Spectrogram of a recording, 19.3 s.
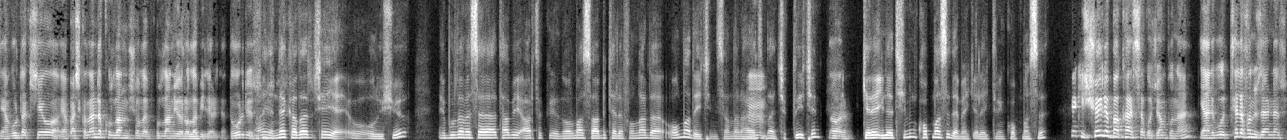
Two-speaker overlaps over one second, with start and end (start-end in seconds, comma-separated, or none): none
